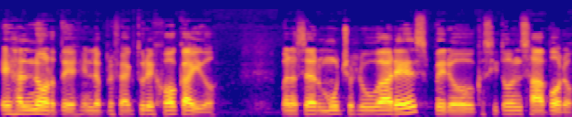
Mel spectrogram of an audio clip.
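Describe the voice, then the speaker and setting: A man talks at a moderate pace in a dark, mellow tone. His intonation stays fairly even. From Córdoba, Argentina. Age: young, 18. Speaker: karate instructor. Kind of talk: interview. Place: gym. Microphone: handheld.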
